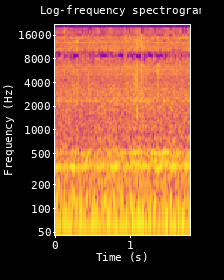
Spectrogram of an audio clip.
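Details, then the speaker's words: Automatic semi truck climbing a medium incline under load: heavy low diesel drone with a steady buzzing on top, meaning it is geared too high and lugging; buzzing stops after downshifting and locking into 11th. "But anyway, in the automatic, I don't know if y'all can hear that buzzing, but that's a clear indication that you're geared too high. You need to downshift."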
